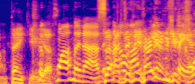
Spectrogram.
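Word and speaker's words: Tahquamenon: Tequamanon. Thank you. Tequamanon.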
